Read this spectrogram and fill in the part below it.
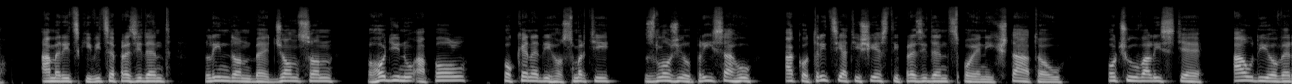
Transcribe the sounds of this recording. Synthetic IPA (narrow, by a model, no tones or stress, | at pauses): ʔamɛɾit͡skiʋit͡sɛpɾɛzid̪ɛnt̪ | lind̪ɔnbɛd͡ʒɔnsɔn | ɦɔɟinuʔapɔl | pɔkɛnɛd̪iɦɔsmr̩ci | zlɔʒilpɾiːsaɦu | akɔt̪ɾit͡sɪaciʃɪɛst̪ipɾɛzid̪ɛnt̪spɔjɛniːxʃt̪aːt̪ɔʊ | pɔt͡ʃuːʋaliscɛ | aʊd̪iɔʋɛ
